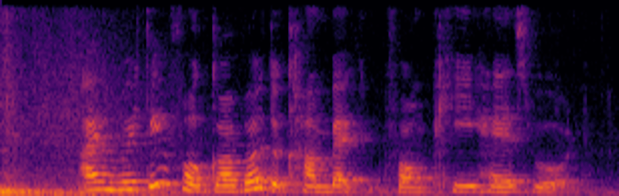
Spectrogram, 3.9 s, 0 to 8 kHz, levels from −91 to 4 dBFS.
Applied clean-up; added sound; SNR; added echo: none; Fireworks; 9 dB; none.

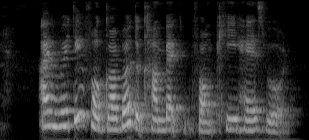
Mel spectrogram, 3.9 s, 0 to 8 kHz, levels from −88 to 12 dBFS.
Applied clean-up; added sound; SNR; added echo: neural mask model Resemble Enhance denoiser.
